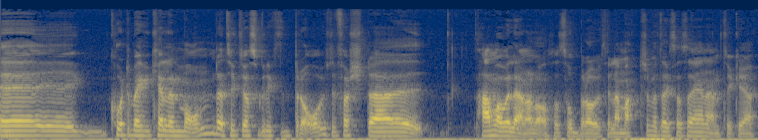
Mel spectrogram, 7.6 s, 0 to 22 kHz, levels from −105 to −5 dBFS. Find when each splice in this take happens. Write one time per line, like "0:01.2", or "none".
none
